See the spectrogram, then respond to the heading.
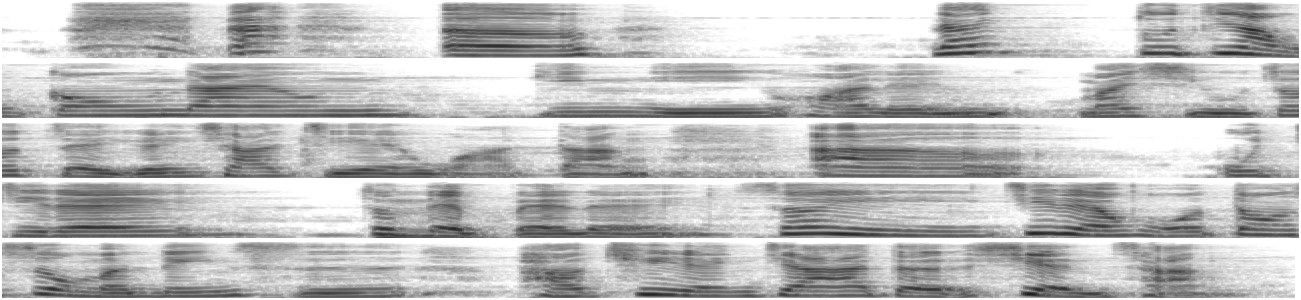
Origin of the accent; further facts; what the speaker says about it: Hualien County, Taiwan; 因为我们花莲这边呢，就是从呃，我们知道说邯郸也是从台东那边过来的。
